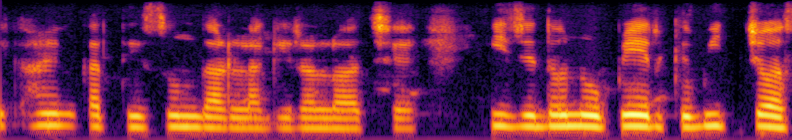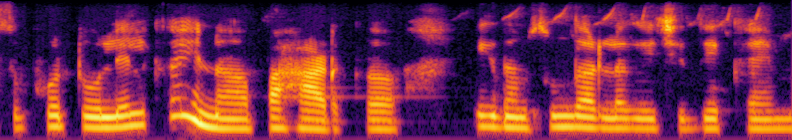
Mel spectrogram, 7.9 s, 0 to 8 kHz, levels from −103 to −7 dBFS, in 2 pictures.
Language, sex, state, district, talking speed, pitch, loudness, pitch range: Angika, female, Bihar, Bhagalpur, 205 wpm, 185 Hz, -19 LUFS, 170-200 Hz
